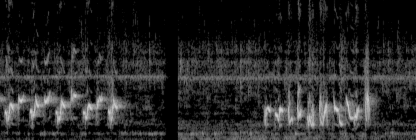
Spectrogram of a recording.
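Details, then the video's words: Yellow-vented bulbul (trucuk) lively song for luring: a quick run of looping, gurgling notes, a pause, then a second rapid jumble of rising and falling phrases over a faint constant high tone. "pancingan trucuk agar bunyi, trucukan ropel, trucukan gacor"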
